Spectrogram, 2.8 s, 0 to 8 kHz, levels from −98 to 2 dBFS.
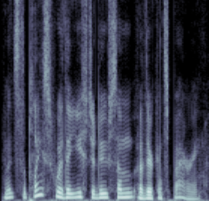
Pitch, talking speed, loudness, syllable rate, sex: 150 Hz, 280 wpm, -16 LUFS, 6.6 syllables/s, male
